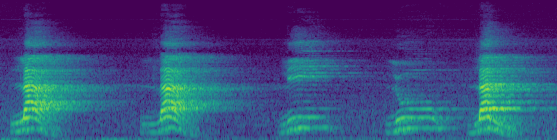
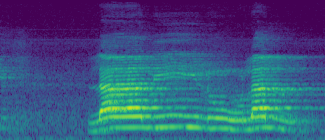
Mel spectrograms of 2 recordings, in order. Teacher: Lam itu keluarnya dari dzalqiyah, yaitu ujung lidah atau ujung lidah dengan gusi yang ada di atasnya. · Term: huruf lam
